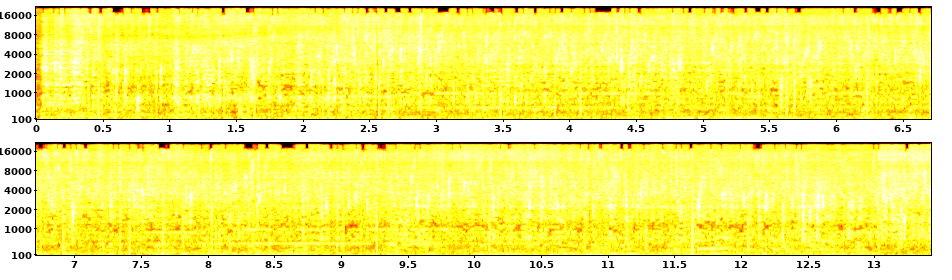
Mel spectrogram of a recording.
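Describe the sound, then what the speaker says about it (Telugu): Chopped onions fry in tempering oil for vankaya pulusu pachadi, a loud, dense, continuous sizzle with crackling texture and occasional stirring noises close by. "ఇప్పుడు మనం ఉల్లిపాయ ముక్కలు వేసేసుకుందాం."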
